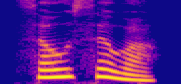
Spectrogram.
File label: "ಸೌಸವ", Kannada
